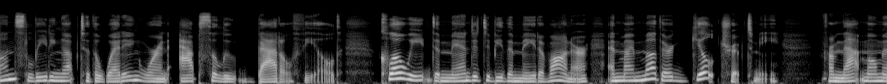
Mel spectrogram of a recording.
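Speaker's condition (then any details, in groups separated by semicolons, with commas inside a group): No condition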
